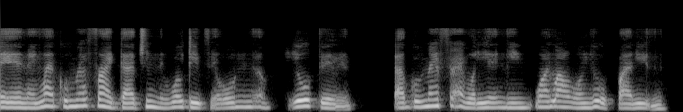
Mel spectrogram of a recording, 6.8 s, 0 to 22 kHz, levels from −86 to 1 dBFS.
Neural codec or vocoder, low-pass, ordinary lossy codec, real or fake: codec, 16 kHz, 0.5 kbps, FreqCodec, larger model; none; none; fake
